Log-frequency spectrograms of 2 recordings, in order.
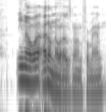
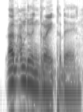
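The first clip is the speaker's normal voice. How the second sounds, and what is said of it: Put-on Scottish-like European accent. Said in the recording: “you've got another voice for us ... I think you're going for some kind of European accent ... Scottish ... they say mix”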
